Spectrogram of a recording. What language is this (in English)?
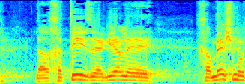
Hebrew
